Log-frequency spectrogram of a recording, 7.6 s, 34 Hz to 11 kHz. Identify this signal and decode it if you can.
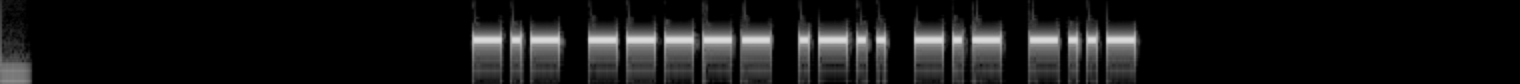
Morse code, heard as a keyed tone, about 25 wpm, 700 Hz. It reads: K0LKX
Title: USA Call Signs - 5 Characters - 25wpm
